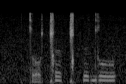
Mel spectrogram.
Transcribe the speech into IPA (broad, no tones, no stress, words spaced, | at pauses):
to̰ ǀʏǀʰyd u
